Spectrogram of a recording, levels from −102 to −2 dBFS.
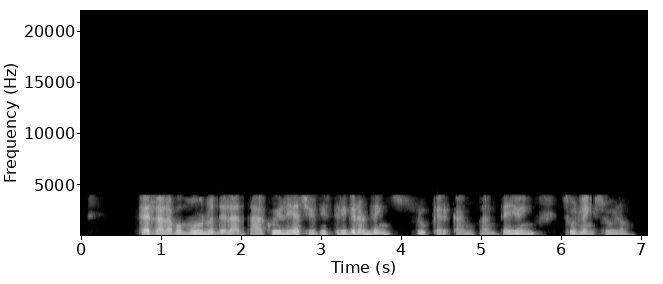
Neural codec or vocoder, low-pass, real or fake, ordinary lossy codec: codec, 24 kHz, 0.9 kbps, WavTokenizer, small release; 7.2 kHz; fake; AAC, 16 kbps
